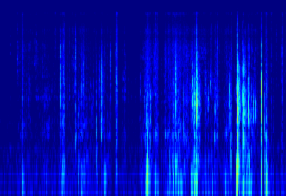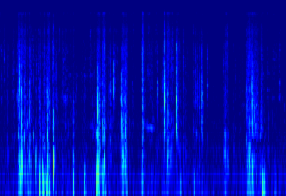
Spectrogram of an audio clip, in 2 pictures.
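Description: Bare fingertips and palms squeeze, crush and rub palm-sized chunks of soft, crumbly teal-dyed gym chalk (magnesium carbonate) resting in a bowl of loose chalk powder flecked with yellow holi powder. Bursts of dry, crunchy crackles and gritty rubbing come in quick clusters with short, sharp snaps and no ring. The chunks break apart into powder.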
